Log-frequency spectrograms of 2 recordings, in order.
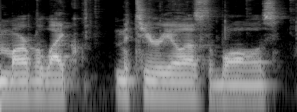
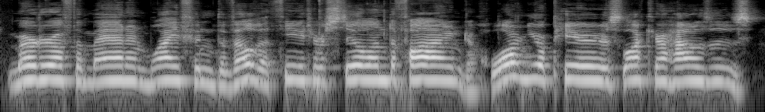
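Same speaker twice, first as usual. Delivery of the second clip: shouting town crier; 13 semitones higher, 3 dB louder than usual. Acted. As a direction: cry the news down the street. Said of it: "you hear town criers shouting".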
